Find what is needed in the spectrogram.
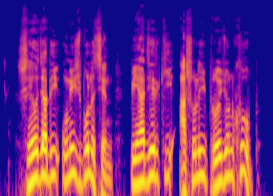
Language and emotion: Bengali, neutral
